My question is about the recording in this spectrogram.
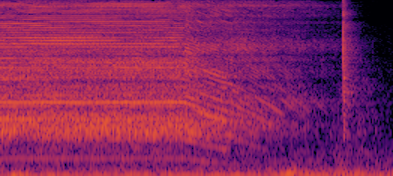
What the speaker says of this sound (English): you just have to turn on the machine all the way to the highest level, and then you'll see that the drill will start turning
